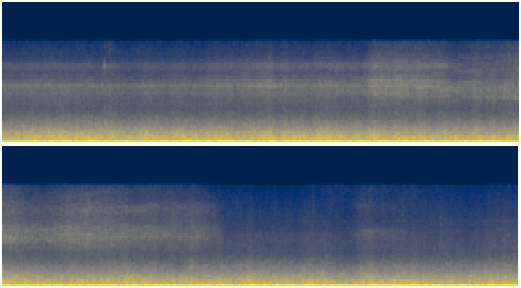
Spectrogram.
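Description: New York City subway train at an underground station platform, a steady low hum with even rumbling noise, as the train closes up and starts to move off in the second half.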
